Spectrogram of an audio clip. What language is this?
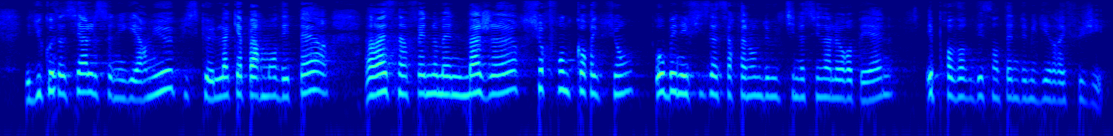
French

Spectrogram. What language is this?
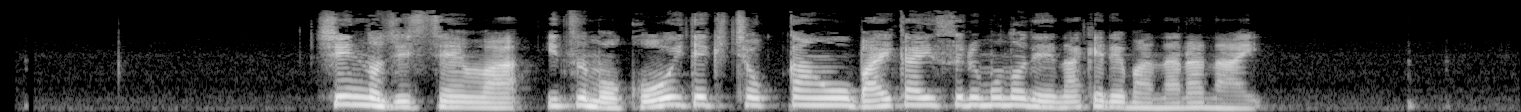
Japanese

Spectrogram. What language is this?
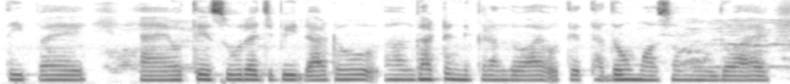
Sindhi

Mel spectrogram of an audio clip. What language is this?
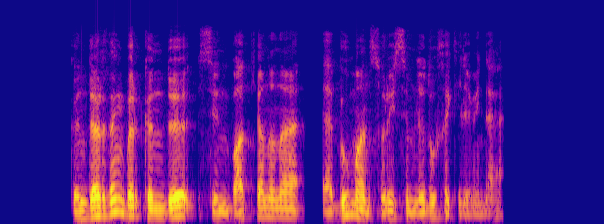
Bashkir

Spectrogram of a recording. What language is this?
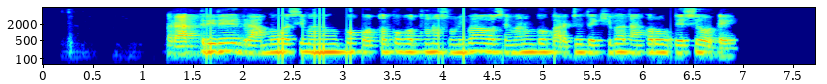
Odia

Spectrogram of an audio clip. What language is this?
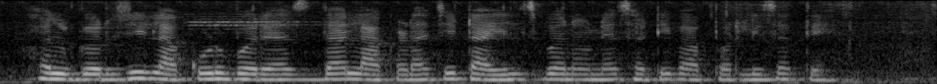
Marathi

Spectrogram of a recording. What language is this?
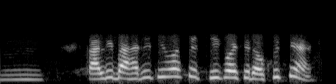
Odia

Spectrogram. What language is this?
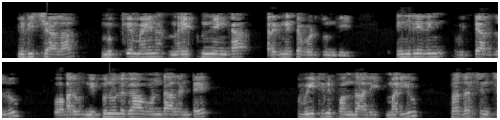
Telugu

